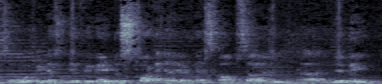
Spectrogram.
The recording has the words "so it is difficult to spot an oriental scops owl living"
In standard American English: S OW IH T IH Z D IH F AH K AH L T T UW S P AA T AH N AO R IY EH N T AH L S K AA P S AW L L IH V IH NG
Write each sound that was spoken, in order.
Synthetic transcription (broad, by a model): S OW IH T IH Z D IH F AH K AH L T T UW S P AA T AH N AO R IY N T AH N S K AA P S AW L L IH V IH NG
